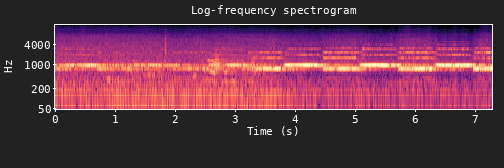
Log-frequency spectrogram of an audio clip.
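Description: Japanese ambulance's two-tone siren, alternating high and low notes at a steady pace of about one high-low cycle every second and a quarter. It grows louder in the second half as it approaches.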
